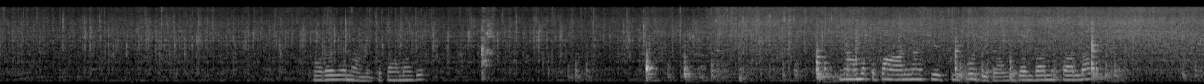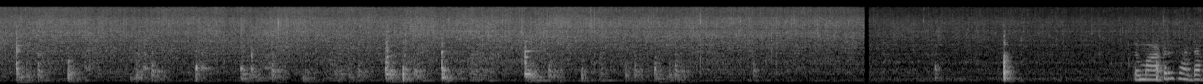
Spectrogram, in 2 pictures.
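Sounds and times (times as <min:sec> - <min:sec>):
onions sizzling in hot oil: 0:00.0 - 0:24.0
wooden spatula scraping a pan: 0:09.4 - 0:19.7.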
